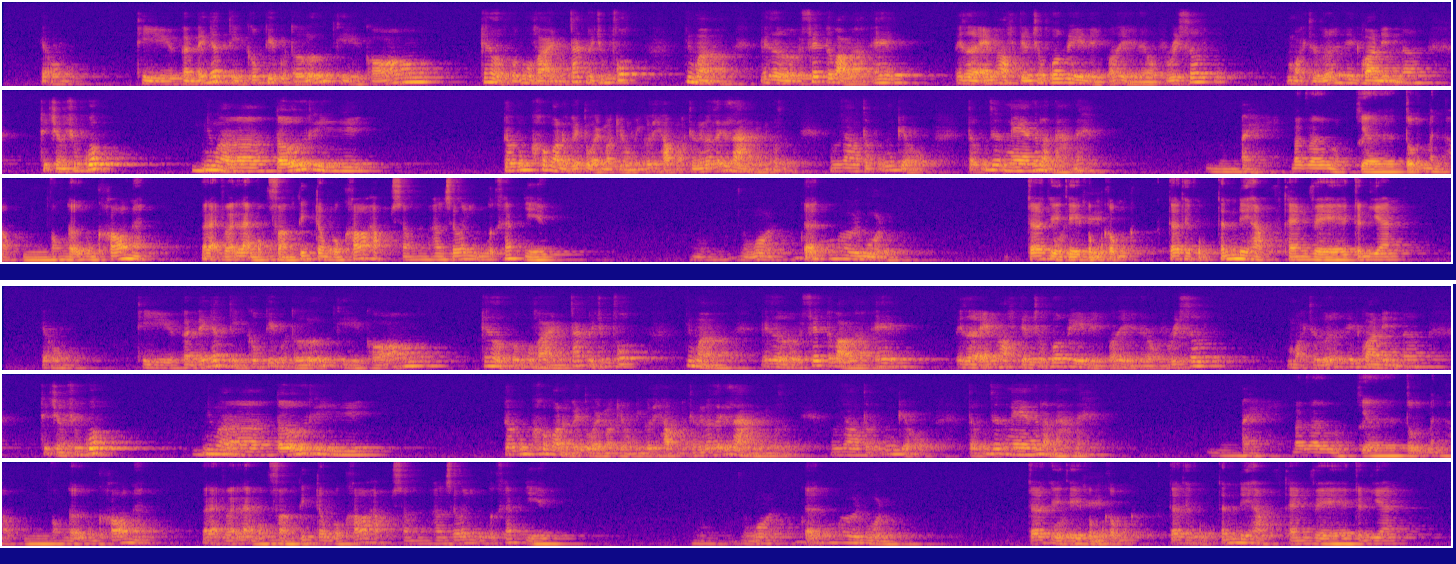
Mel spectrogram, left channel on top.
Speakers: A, on the left (about 60°); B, on the left (about 80°).
A: Kiểu, thì gần đây nhất thì công ty của tớ thì có kết hợp với một vài đối tác người Trung Quốc, nhưng mà bây giờ sếp tớ bảo là "Ê, bây giờ em học tiếng Trung Quốc đi để có thể, kiểu, research mọi thứ liên quan đến, ơ, Thị trường Trung Quốc.
B: ừ.
A: Nhưng mà tớ thì tớ cũng không còn ở cái tuổi mà, kiểu, mình có thể học mọi thứ nó dễ dàng được nữa rồi. Đâm ra tớ cũng, kiểu, tớ cũng rất nghe rất là nản đấy
B: Ừ.
A: Uầy,
B: với với một giờ tuổi mình học ngôn ngữ cũng khó nữa với lại với lại một
A: ừm,
B: phần tiếng Trung cũng khó học xong hơn so với những người khác nhiều
A: ừm, đúng rồi, cũng
B: tớ
A: hơi buồn,
B: tớ
A: hơi
B: thì
A: buồn
B: thì
A: như thế.
B: cũng cũng tớ thì cũng tính đi học thêm về kinh doanh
